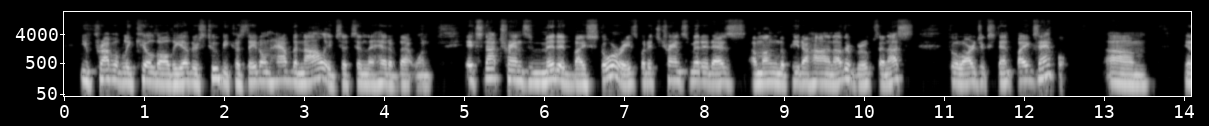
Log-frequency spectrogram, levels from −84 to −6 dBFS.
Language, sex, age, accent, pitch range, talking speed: English, male, 50-69, American, 110-130 Hz, 190 wpm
